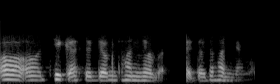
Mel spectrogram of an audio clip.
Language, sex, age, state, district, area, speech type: Assamese, female, 18-30, Assam, Kamrup Metropolitan, urban, conversation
